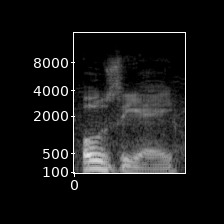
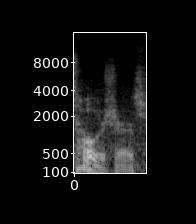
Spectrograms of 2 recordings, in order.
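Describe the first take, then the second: First: The name starts with a vowel, no H. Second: The name starts with a clear H sound. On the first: The speaker calls it wrong. "as he pronounced it" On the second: The speaker calls it right. "It's Hosier"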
